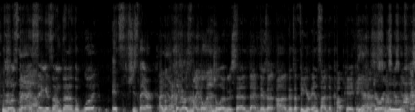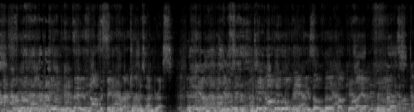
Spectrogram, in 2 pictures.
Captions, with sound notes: Once the icing is on the wood, it's-- she's there. I think it was Michelangelo who said that there's a figure inside the cupcake. Yes. You have to remove-- remove all the pigment That is not the figure. The correct term is undress. [laughter] You take off the little panties of the cupcake. Right. -Yes.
